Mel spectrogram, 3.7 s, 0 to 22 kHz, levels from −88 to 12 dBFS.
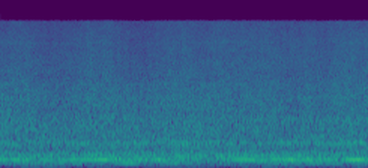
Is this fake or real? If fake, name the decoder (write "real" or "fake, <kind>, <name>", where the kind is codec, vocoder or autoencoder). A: fake, autoencoder, DAC-VAE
